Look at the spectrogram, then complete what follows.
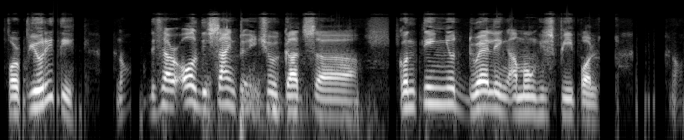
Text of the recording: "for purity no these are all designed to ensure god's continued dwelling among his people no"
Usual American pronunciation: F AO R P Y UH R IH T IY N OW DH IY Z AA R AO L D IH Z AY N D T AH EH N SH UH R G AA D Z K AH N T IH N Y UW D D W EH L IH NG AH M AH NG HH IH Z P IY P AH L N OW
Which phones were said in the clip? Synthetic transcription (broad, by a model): F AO R P Y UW R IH T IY N OW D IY S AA R AO L D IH S AY N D T AH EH N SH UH R G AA D S K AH N T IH N Y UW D D W EH L IH NG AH M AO NG HH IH S P IY P AH L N OW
